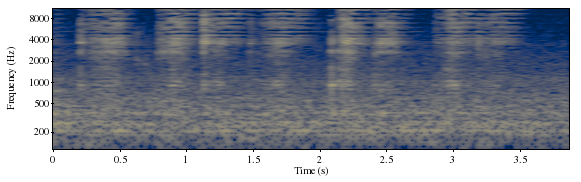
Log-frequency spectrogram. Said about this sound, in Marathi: तवा परत गरम करायला ठेवायचं आणि त्यामध्ये हे मेथी दाणे थोडंसं गरम करून घ्यायचं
